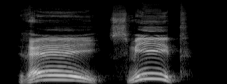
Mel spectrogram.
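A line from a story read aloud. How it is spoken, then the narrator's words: Shouted. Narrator (Belarusian): закрычаў ён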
